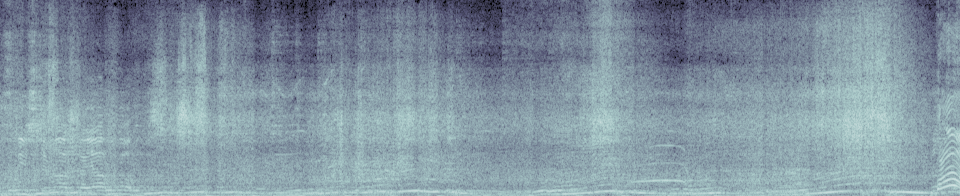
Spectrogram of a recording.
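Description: Drift race cars running door to door, engines revving and rising and falling in pitch with tire noise, loud and continuous throughout, with an excited commentator talking over them.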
